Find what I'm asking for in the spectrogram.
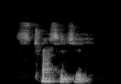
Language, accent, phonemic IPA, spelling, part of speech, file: English, Southern England, /ˈstɹæt.ɪ.d͡ʒɪ/, strategy, noun, LL-Q1860 (eng)-strategy.wav
- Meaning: 1. The science and art of military command as applied to the overall planning and conduct of warfare 2. A plan of action intended to accomplish a specific goal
